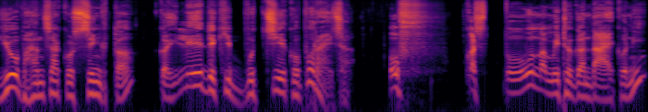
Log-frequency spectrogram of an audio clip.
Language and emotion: Nepali, disgusted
